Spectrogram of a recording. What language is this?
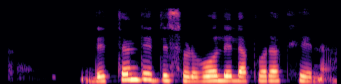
Pashto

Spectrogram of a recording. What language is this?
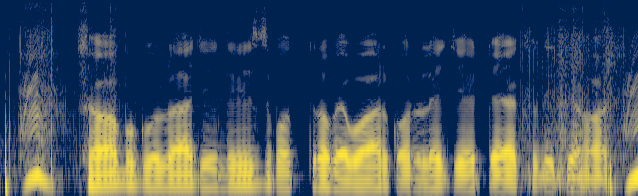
Bangla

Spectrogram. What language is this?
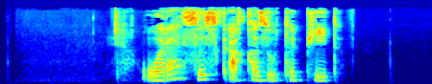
Abaza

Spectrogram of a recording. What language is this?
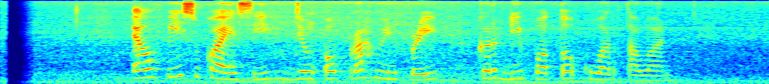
Sundanese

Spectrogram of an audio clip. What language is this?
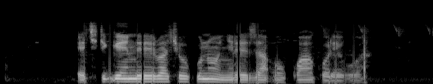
Ganda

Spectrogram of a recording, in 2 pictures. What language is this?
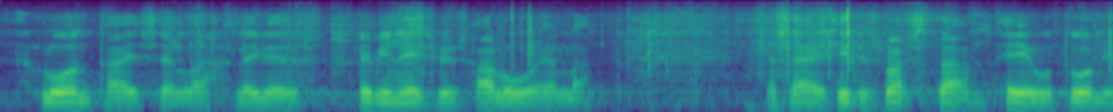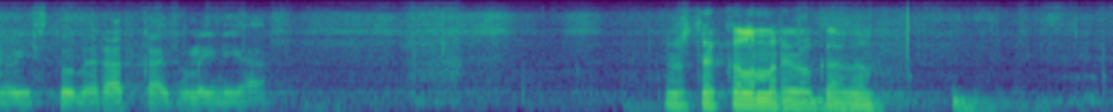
Finnish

